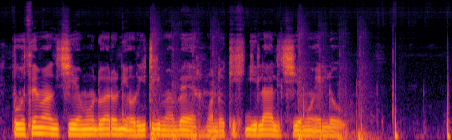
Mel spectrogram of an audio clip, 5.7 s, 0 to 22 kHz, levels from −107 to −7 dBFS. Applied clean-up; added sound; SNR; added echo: none; Knock; 14 dB; none.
